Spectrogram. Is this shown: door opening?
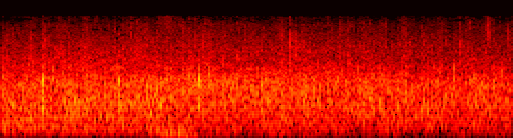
no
